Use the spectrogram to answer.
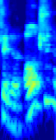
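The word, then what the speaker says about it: Altrincham: place because it's it's spelled very differently than it sounds don't have a gut in it for a start altering gum why would you have a gut in it gum ALR ham ALR alram ALR ham anyway M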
